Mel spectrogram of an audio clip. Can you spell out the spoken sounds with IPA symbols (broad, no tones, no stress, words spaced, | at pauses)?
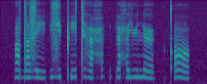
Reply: ɐdˤəzi | zʲəpʼitɦɐħ | peħjynœ | kʼɔ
